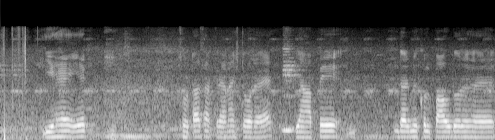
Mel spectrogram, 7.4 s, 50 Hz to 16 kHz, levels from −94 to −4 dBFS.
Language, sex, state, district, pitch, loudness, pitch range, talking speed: Hindi, male, Rajasthan, Bikaner, 145 Hz, -15 LUFS, 135-150 Hz, 105 wpm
